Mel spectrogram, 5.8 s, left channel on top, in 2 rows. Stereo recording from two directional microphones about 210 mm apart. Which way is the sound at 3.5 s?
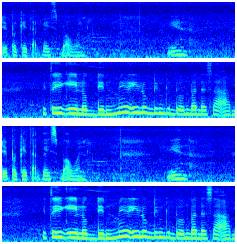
5° right (ahead or behind).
